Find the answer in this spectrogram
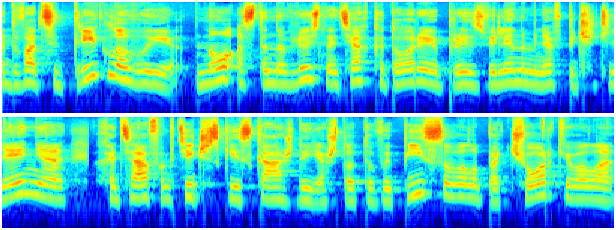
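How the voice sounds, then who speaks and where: A woman with a plain, everyday voice speaks at a moderate pace with fairly high pitch, ordinary pitch variation and hardly any pauses. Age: 20s. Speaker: podcast host, book club organizer. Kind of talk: solo book review podcast.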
